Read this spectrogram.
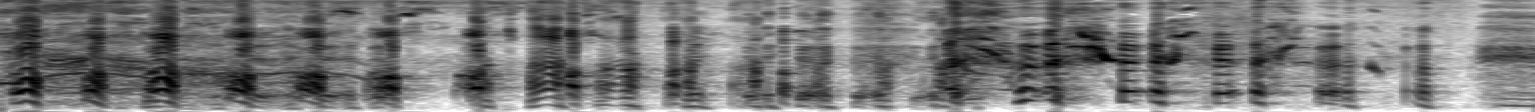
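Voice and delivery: long, high real laughter; laughing hard at his own story. Real, not acted.

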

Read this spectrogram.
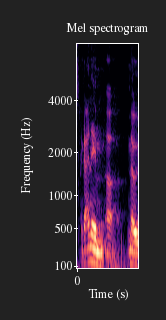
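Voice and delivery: usual speaking voice

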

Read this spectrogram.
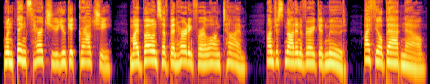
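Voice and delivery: sulky small child, voiced not whispered; grouchy child. A narrator's reading. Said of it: "she whispered to him".

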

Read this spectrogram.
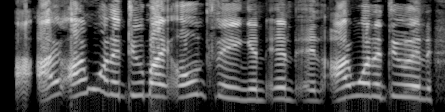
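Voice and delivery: high-pitched mock sister voice; stubborn sister. Voicing his sister's stubborn objection.

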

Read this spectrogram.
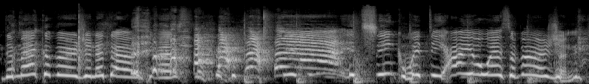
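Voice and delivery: put-on very high, horrible Italian accent; horrible mock accent. Host giving in mid-ad, horrible Italian accent. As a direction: do a badly faked cartoon Italian. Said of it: "then did that horrible accent".

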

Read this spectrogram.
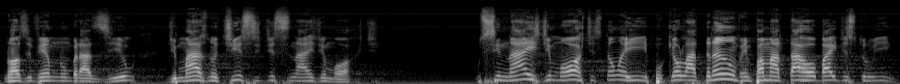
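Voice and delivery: loud, building list of warnings; full-force preaching. Acted.

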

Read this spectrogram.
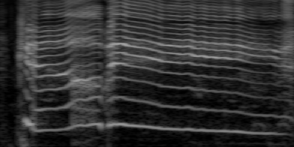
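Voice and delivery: Kobe yelled high and loud; mock Kobe yell. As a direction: bellow Kobe like a showboating kid. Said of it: "Boom, boom, boom".

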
